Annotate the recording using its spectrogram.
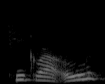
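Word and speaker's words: תִּקְרְאוּ: Yeah, we got the double Shiwa. Remember, first Shiva is silent, second Shiva is vocal. Tikra. Tikra'u.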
